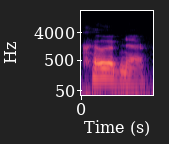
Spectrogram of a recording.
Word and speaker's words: Koebner: There's a well-known phenomenon called the Koebner phenomenon. It's spelled K-O-E-B-N-E-R. Only dermatologists know about this. Yeah, Koebner. Right, because I studied German, so I can.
